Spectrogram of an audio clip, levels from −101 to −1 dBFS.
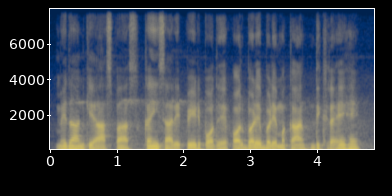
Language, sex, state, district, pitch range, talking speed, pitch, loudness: Hindi, male, Uttar Pradesh, Gorakhpur, 95-120 Hz, 170 wpm, 100 Hz, -20 LUFS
